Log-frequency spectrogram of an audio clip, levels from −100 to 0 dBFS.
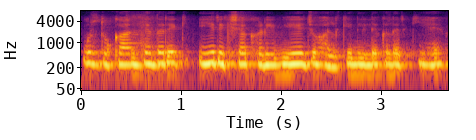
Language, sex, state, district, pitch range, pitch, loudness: Hindi, female, Bihar, Samastipur, 245-255 Hz, 250 Hz, -12 LUFS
